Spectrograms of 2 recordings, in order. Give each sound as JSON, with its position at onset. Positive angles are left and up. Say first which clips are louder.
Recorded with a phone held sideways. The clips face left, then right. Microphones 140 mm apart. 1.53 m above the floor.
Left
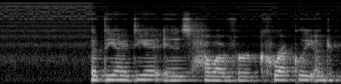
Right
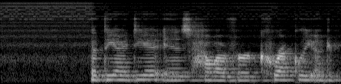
{"t": 0.9, "sound": "a woman speaking", "louder": "left 5 dB", "side_deg": 15, "distance_m": 1.0}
